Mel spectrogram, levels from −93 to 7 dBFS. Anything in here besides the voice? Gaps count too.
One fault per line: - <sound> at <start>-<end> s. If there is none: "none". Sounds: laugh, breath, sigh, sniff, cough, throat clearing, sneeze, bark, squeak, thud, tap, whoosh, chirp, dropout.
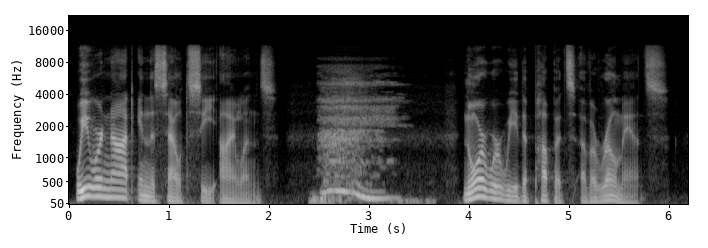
- sigh at 2.4-3.7 s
